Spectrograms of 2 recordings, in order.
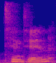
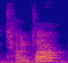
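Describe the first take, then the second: First: The name is said with an American pronunciation. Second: The name is said with a French pronunciation. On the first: "Americans say this Tintin" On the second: "people who are Belgian or French ... say it like Tanta"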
